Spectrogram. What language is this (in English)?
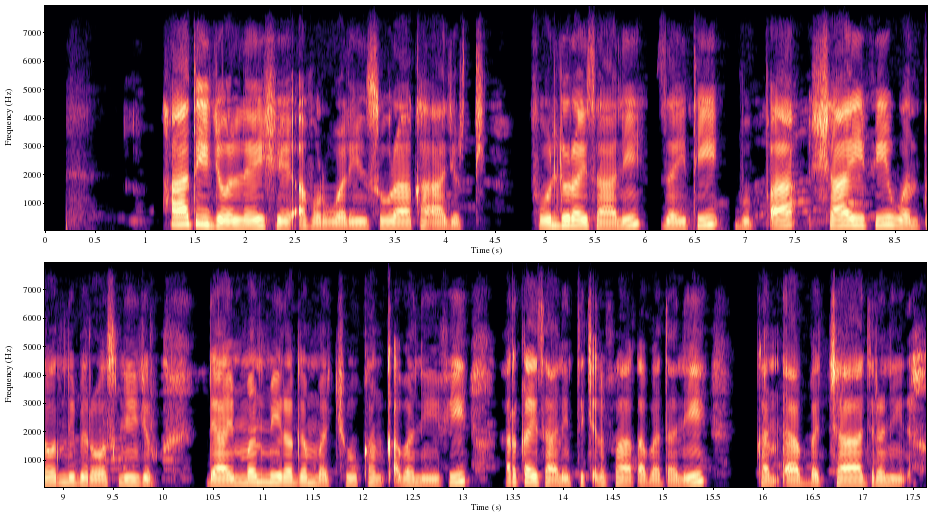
Oromo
